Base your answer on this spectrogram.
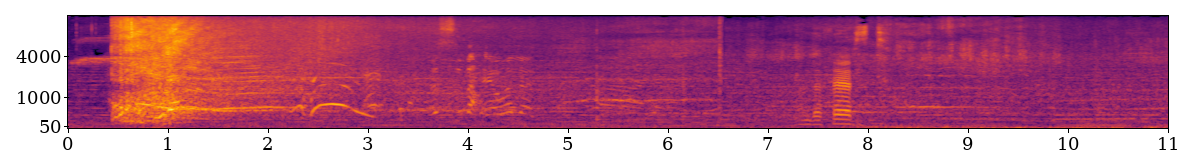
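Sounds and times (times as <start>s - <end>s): music playing: 0.0s - 11.0s
rc boats motor and spray rush: 0.4s - 11.0s.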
